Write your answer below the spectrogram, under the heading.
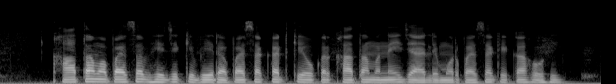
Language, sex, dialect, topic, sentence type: Chhattisgarhi, male, Eastern, banking, question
